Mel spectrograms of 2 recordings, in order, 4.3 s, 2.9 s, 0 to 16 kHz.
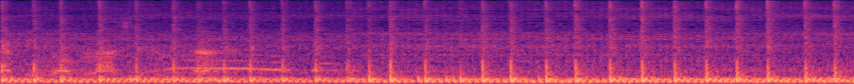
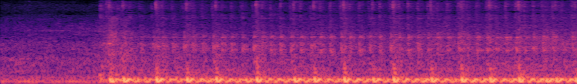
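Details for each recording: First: Yamaha RX King two-stroke after its over-ported block and head were replaced with new ones. Settles into a steady idle with even popping exhaust beats and no knock or rattle; mechanic believes power is back to 100%. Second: Recently bought Yamaha RX King two-stroke: engine picks up sharply, then runs uneven and rough with no power on climbs. Wrong porting left the exhaust port too wide, so the block and head get replaced; throttle cable also too long.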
